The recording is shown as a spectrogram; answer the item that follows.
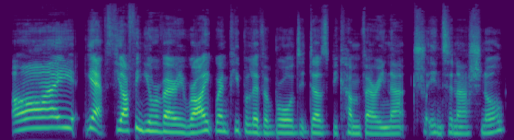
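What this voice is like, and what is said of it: Southeastern English accent, somewhat international. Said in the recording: “You, you have neither a Welsh nor a Bristol accent ... it's a kind of a southeastern accent, as, as I'm detecting it ... it becomes more international”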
